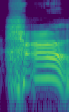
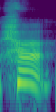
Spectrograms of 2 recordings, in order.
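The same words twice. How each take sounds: First: হা squeezed from mid-throat, pitched high; pressed throat H. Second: হা from the start of the throat, unpressed; plain glottal হা; light throat H. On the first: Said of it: "এটা চাপ দিয়ে হলকের মাঝখান থেকে". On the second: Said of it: "হলকের শুরু থেকে". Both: Shown as a demonstration.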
